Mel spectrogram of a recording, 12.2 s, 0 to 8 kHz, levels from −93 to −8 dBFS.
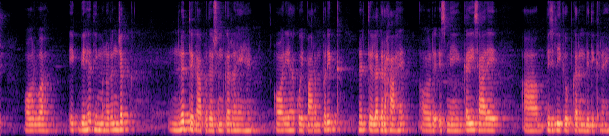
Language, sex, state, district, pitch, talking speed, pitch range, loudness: Hindi, male, Uttar Pradesh, Varanasi, 135 Hz, 155 wpm, 130-140 Hz, -28 LUFS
